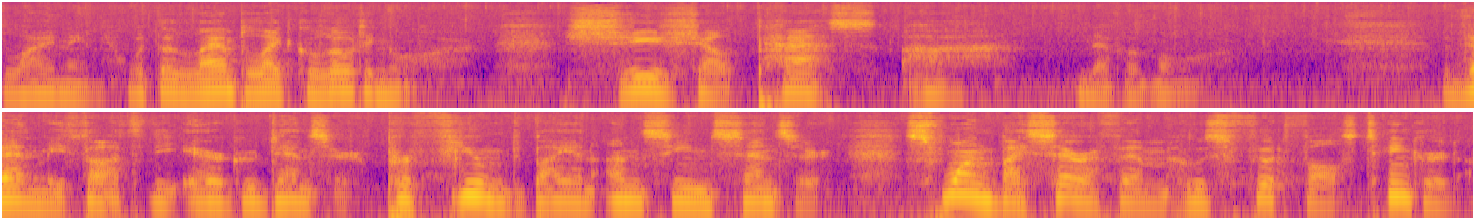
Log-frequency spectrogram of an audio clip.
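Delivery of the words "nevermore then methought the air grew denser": ordinary delivery, nothing marked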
